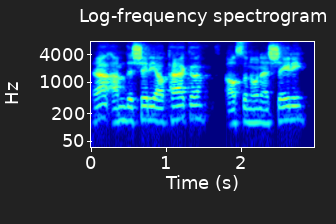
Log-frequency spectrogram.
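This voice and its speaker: A man, a guest streamer, chatting in a relaxed, agreeable way with short replies. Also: on the high side, a little fast. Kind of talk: casual chat. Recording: noisy background hiss.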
